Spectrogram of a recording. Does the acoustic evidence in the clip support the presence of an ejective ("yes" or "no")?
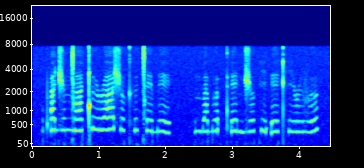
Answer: yes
